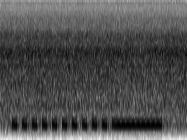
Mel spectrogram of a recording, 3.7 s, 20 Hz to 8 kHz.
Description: Telephone call progress tone (North American plan), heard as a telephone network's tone, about 350, 440 Hz, 0.1 s on and 0.1 s off, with phone line noise. Stutter dial tone.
